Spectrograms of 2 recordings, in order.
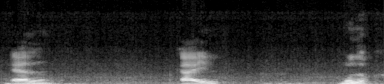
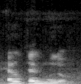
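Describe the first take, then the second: First: alkyl মূলক drawn out very slowly, part by part; slow dictation. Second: Said in the usual way. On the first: Shown as a demonstration. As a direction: stretch alkyl, pause, then মূলক, as if writing it. Teacher spells out term while writing. (লেখার তালে খুব ধীরে টেনে টেনে)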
